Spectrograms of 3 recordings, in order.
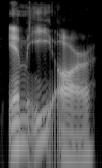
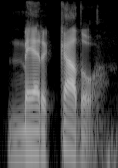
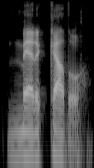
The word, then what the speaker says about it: mercado: of another one uh like the word market m-e-r-c-a-d-o uh is so it's supposed to be pronounced mercado mercado but if you say it with your heavy american accent is mercado and you can see it just it doesn't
